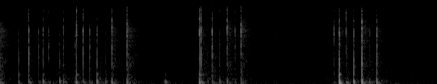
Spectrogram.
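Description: Long nails tap and scratch across a mat of hollow paper straws held in an arch. The result is three bursts of quick, bright, dry clicks with a papery scrape and almost no ring, separated by brief pauses.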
